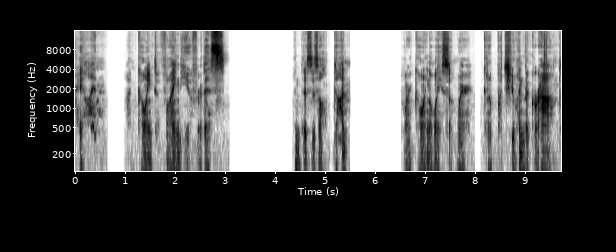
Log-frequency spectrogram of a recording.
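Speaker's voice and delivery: muttering under breath. Voicing Freya, who is upset and muttering under her breath: muttering under her breath. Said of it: "you could hear her under her breath a bit".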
